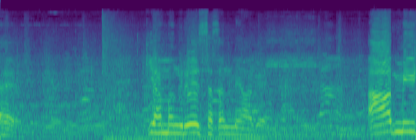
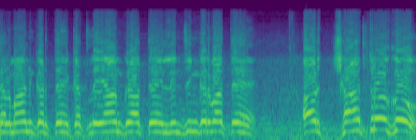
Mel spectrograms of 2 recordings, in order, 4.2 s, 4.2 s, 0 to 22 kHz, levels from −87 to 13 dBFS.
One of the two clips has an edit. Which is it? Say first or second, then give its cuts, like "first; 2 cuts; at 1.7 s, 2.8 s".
first; 1 cut; at 3.2 s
